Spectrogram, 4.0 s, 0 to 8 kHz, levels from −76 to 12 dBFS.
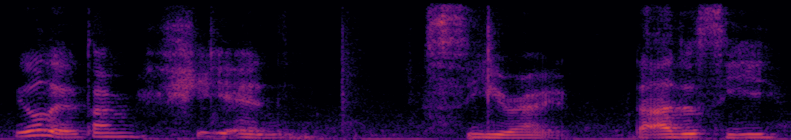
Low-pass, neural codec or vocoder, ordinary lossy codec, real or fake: none; codec, 16 kHz, 2 kbps, X-Codec, WavLM features, trained on Multilingual LibriSpeech; none; fake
